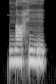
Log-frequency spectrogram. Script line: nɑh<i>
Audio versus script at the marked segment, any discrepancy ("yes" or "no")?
yes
